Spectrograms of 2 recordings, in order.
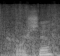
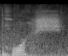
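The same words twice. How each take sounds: First: The final e is pronounced. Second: The final e is silent. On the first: The speaker calls it right. "The E is important" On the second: The speaker calls it wrong. "it's not Porsche"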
